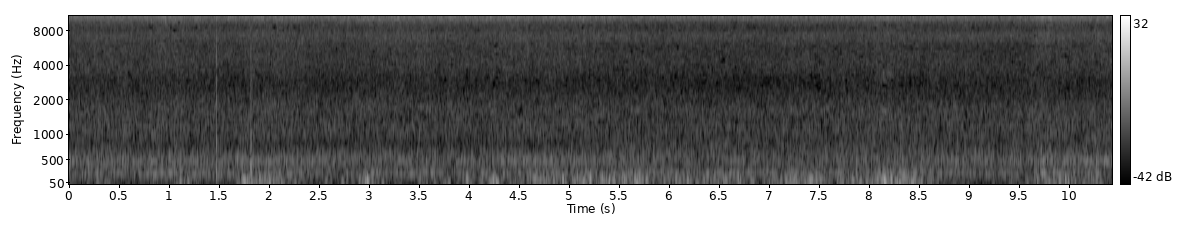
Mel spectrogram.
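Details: Honey bee swarm giving a steady, low droning hum of many wings, with a deep rumble beneath it and a couple of brief clicks early on.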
